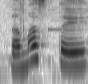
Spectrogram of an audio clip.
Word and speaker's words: namaste: Let’s try to pronounce it: Namaste!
